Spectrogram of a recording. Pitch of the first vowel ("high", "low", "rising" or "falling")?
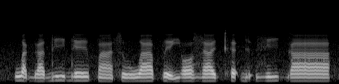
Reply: falling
